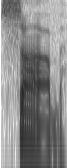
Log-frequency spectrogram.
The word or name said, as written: sob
